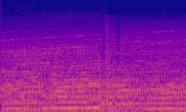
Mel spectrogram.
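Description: Porsche race car circling the Red Bull Ring, its engine droning loudly with shifting tones and a brief upshift-like change midway, close and continuous with no talking.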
